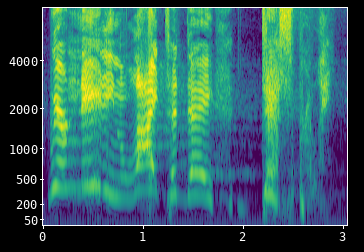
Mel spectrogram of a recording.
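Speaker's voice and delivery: usual speaking voice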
